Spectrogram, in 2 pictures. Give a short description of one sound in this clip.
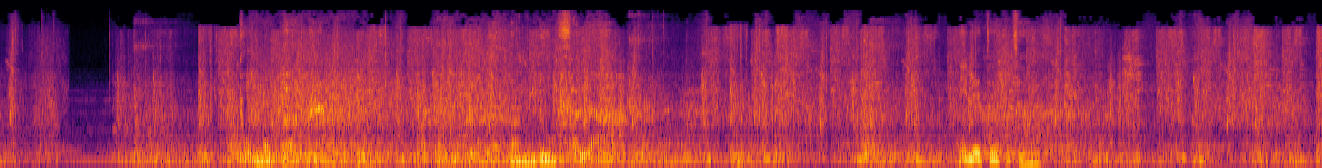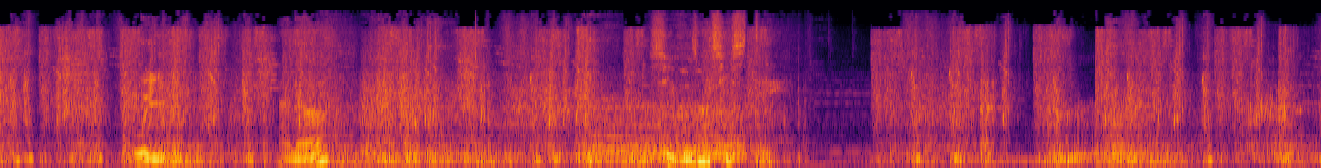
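Weapons clash and strike over and over in a fierce fight.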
